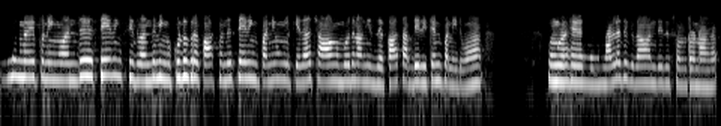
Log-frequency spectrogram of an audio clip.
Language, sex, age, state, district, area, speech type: Tamil, female, 18-30, Tamil Nadu, Vellore, urban, conversation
